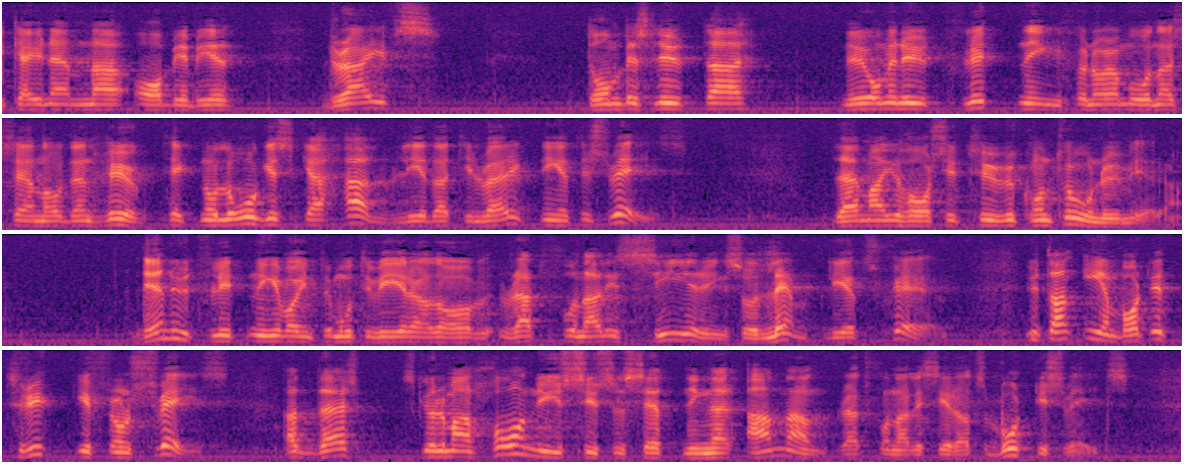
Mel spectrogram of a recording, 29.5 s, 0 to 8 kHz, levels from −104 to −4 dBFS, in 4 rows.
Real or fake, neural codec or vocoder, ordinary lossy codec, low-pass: real; none; none; none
